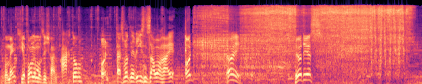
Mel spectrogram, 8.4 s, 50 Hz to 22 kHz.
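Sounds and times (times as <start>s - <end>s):
speech: 0.1s - 5.1s, 5.9s - 6.6s
loud steady hiss of compressed air let out of a compressor: 3.9s - 8.4s.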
